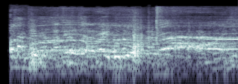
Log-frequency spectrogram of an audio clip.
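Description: Several people talking over one another at once, overlapping voices in a small room.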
